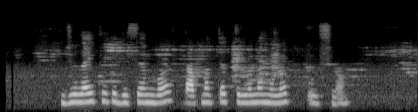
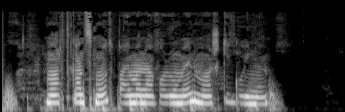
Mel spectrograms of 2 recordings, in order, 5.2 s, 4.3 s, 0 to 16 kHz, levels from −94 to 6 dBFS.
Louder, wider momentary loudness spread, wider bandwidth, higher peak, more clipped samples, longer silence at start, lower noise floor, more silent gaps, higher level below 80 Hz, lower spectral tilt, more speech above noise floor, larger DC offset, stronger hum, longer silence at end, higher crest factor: second, -26 LUFS vs -13 LUFS; second, 13 LU vs 18 LU; second, 7.8 kHz vs 10.5 kHz; second, -8 dBFS vs 0 dBFS; neither; first, 0.75 s vs 0.05 s; second, -54 dBFS vs -84 dBFS; neither; second, -80 dBFS vs -38 dBFS; second, -6.5 dB/octave vs -8 dB/octave; second, 29 dB vs 71 dB; neither; neither; second, 0 s vs 0.85 s; first, 20 dB vs 14 dB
